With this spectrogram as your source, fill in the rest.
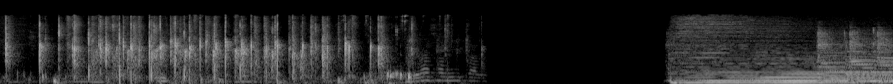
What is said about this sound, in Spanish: Gracias, un aplauso.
